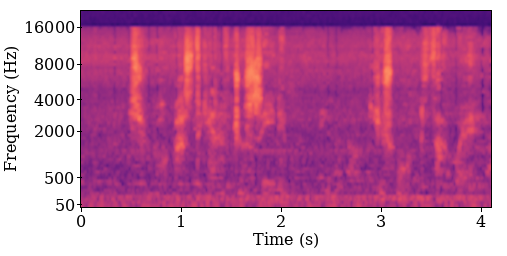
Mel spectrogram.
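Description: A man whispering to himself, over a steady low hum.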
